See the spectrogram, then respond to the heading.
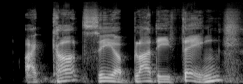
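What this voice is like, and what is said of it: Imitates another person's voice. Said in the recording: “You really enjoyed doing that impression”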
